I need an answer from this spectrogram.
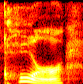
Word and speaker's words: Corps: Why is it spelled corpse, but it's pronounced core?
